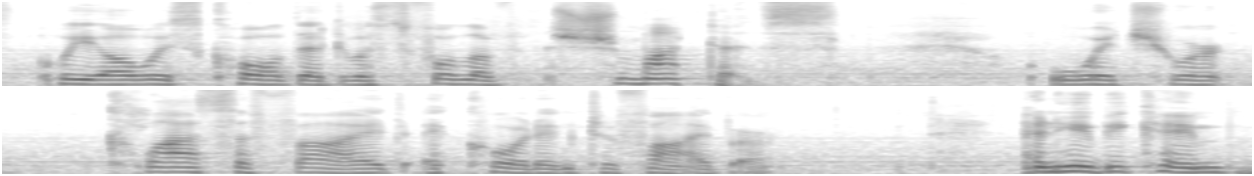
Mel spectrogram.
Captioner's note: yiddish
